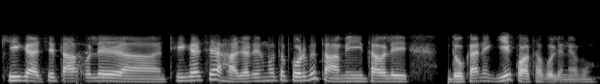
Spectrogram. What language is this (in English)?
Bangla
